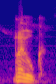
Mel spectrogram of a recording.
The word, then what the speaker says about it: Reduk: ¿Lo dije bien, es Reduc o Reduc? – Reduc. – Lo, había dicho bien entonces desde el comienzo.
